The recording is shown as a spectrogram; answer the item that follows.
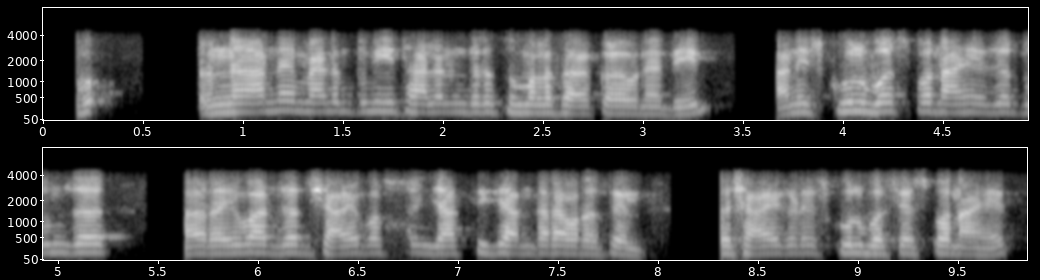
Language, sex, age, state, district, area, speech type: Marathi, male, 45-60, Maharashtra, Jalna, urban, conversation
